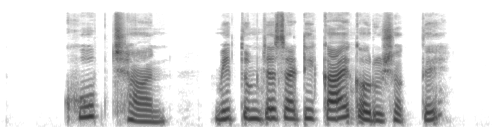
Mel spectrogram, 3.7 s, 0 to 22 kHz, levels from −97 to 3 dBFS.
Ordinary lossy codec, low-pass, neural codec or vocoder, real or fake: none; 14.4 kHz; vocoder, 44.1 kHz, 128 mel bands every 256 samples, BigVGAN v2; fake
